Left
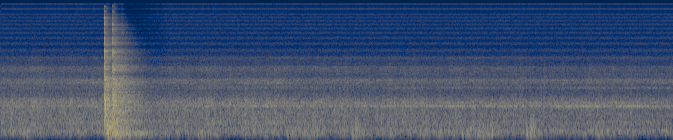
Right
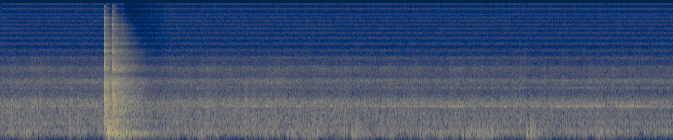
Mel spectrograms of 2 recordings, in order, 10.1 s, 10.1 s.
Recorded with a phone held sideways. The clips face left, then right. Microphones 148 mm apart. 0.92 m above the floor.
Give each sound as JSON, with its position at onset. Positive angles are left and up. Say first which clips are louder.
{"t": 1.6, "sound": "a door slam", "louder": "even", "side_deg": 5, "distance_m": 1.2}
